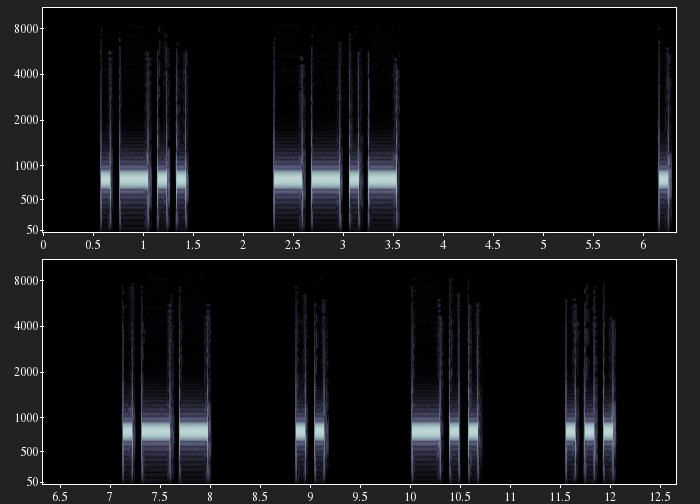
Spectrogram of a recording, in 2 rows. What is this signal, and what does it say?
Morse code, heard as a keyed tone, about 13 wpm, spaced as for 7 wpm, 800 Hz. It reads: LQ EWIDS
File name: LEZIONI / 5 LBVC / 5 L ws 12wpm 2958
